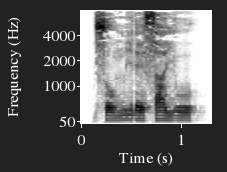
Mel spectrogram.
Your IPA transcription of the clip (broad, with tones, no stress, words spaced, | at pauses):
so˨mi˧ ɾe˨sa˧ju˧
